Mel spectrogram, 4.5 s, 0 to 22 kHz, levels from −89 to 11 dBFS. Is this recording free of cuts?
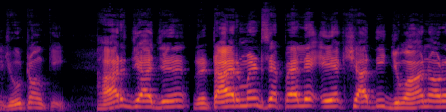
no; 2 cuts; at 0.9 s, 1.9 s

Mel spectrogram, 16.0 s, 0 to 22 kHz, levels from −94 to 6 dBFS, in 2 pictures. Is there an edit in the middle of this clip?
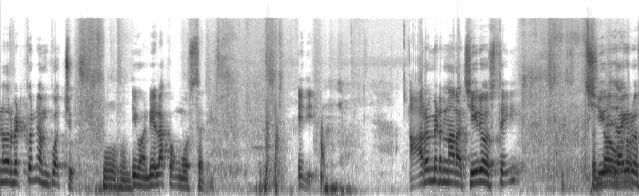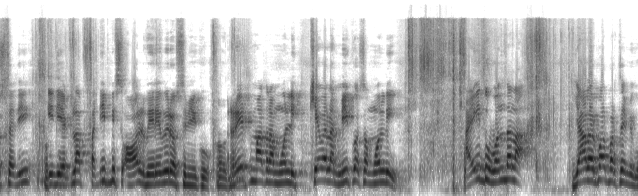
no; 0 cuts

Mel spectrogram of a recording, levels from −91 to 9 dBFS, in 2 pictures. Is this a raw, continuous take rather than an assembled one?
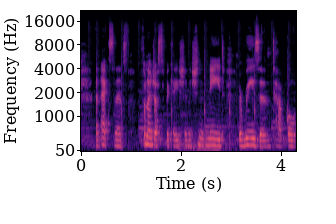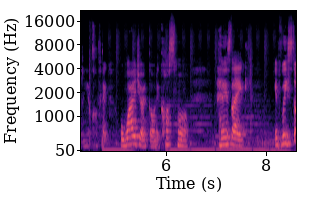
no; 1 cut; at 4.7 s

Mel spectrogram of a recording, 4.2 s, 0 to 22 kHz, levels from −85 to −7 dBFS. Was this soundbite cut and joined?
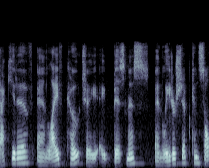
no; 0 cuts

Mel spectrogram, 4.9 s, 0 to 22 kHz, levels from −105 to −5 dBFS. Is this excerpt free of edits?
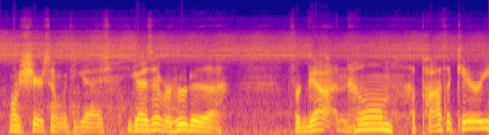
yes; 0 cuts

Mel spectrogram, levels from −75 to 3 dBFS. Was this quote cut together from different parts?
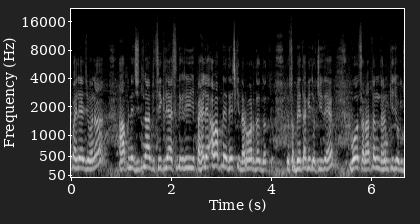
no; 0 cuts

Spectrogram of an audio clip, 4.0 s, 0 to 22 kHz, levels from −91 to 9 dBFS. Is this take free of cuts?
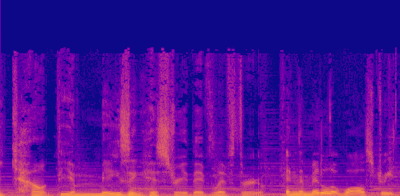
yes; 0 cuts

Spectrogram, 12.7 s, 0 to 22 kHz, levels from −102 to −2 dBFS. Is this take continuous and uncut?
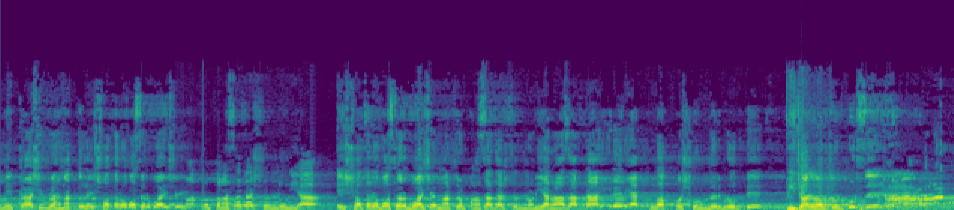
no; 2 cuts; at 2.5 s, 4.4 s

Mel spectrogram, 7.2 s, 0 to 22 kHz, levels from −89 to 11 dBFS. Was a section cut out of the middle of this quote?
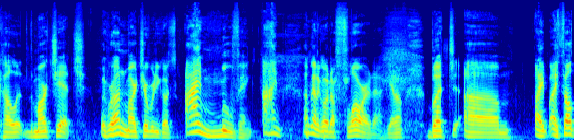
no; 0 cuts

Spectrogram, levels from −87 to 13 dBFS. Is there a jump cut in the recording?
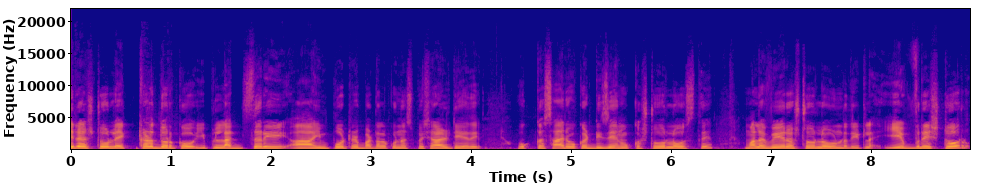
no; 0 cuts

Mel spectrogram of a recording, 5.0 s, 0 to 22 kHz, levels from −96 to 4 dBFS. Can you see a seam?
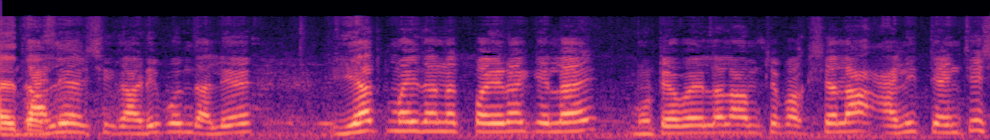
no; 0 cuts

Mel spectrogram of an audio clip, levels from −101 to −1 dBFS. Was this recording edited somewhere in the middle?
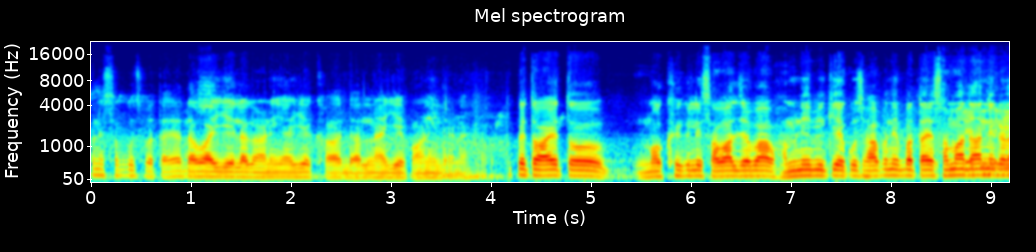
yes; 1 cut; at 4.2 s

